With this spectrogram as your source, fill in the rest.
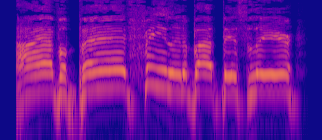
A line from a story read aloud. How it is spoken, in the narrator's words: Freya exclaimed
